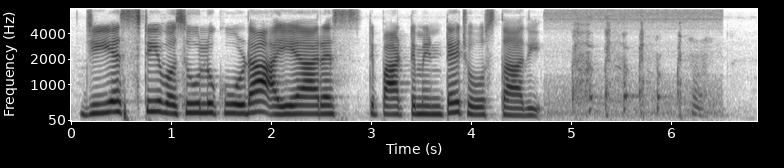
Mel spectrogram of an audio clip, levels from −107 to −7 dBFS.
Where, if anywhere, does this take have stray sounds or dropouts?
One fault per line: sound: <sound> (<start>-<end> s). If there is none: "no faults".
sound: cough (5.0-6.4 s)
